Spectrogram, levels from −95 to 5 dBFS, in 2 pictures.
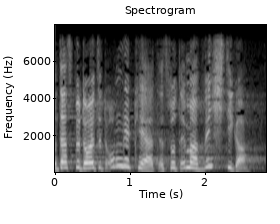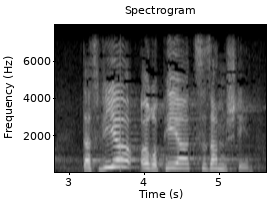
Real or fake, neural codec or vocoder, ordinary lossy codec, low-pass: real; none; none; 7.2 kHz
